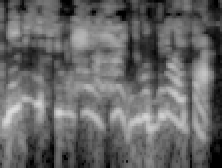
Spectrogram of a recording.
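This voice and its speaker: An indignant teenage girl, acted by a woman narrator in a storybook reading. The voice jumps up high and turns sharp and scolding as the girl stands up for a friend. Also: sing-song, fairly quick, no echo, heavily acted.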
